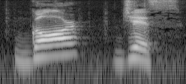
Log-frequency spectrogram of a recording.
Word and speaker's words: gorgeous: as well for example i have a word gorgeous so gor jis two-syllable i will stress on gore s-i-o-n tension pension so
